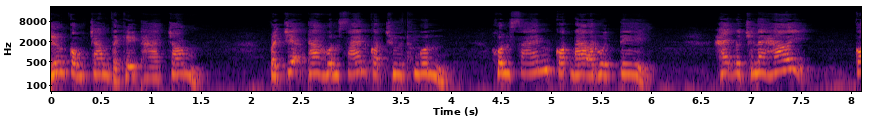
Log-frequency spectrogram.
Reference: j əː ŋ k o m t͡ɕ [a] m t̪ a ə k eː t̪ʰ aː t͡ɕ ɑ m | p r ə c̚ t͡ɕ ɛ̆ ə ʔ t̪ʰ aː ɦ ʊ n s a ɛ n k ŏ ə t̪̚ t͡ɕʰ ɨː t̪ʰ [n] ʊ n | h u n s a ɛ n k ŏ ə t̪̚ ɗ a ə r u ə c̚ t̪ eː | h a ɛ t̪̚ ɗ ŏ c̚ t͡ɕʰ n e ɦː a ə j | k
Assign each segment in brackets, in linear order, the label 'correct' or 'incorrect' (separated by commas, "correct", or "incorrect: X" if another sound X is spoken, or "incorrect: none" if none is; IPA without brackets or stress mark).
correct, incorrect: ŋ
